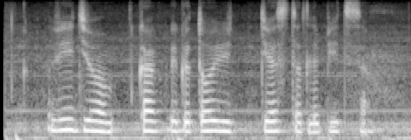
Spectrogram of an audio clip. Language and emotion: Russian, neutral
